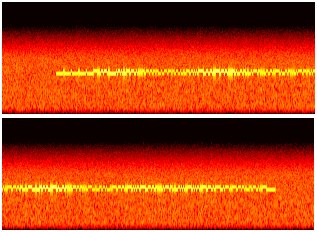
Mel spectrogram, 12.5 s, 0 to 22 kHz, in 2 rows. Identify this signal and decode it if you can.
RTTY (50 baud, 170 Hz shift), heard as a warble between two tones, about 1650 Hz centre, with radio static and fading. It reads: DANS LA PARTIE SUPERIEURE DE COULEUR ROUGE EST REPRESENTEE UNE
